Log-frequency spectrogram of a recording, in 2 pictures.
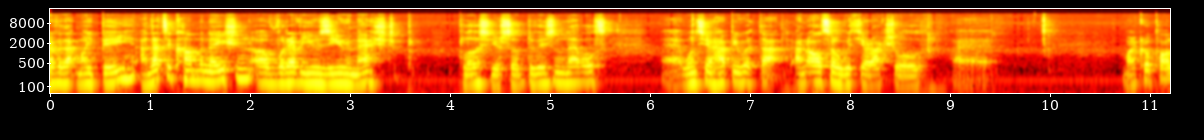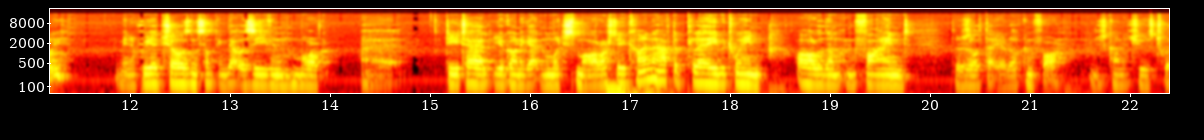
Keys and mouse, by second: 7.3 click, 12.1 click, 18.3 click, 21.3 click.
